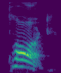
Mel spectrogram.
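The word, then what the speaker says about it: thought: बाद टी हा ओ यू जी एस टी थॉट उसके बाद ल ए यू जी हा ठीक है इसमें ग एस साइलेंट है इसमें गस्ट साइलेंट ठीक है यू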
